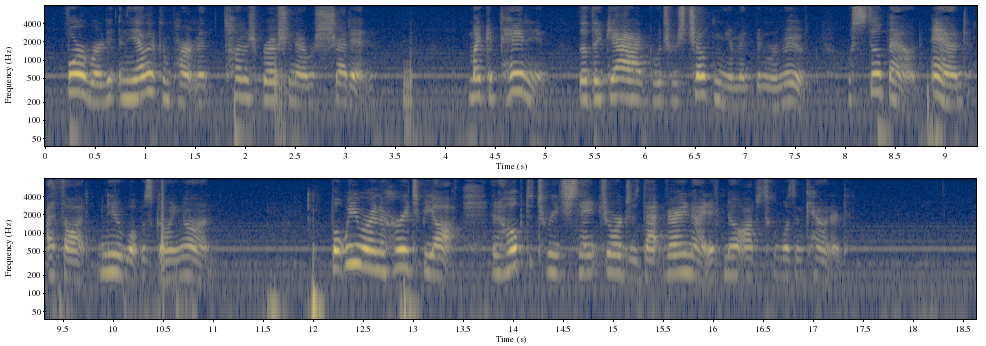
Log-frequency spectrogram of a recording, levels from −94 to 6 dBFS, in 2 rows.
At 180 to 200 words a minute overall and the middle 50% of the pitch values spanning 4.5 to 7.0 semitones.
Yes: average, 185 wpm; wide, 5.5 semitones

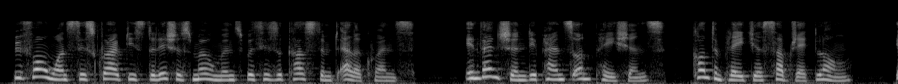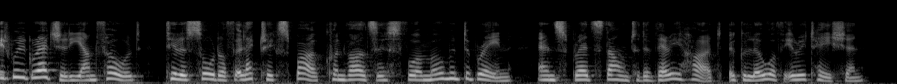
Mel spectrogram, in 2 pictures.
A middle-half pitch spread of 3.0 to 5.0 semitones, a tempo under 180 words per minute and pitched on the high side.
Yes: average, 3.5 semitones; average, 150 wpm; high, 215 Hz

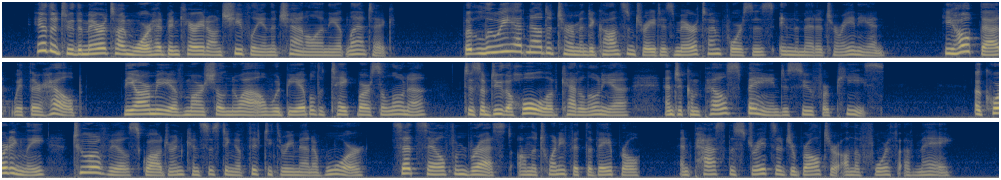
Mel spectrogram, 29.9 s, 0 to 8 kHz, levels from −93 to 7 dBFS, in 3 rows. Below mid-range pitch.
No: high, 190 Hz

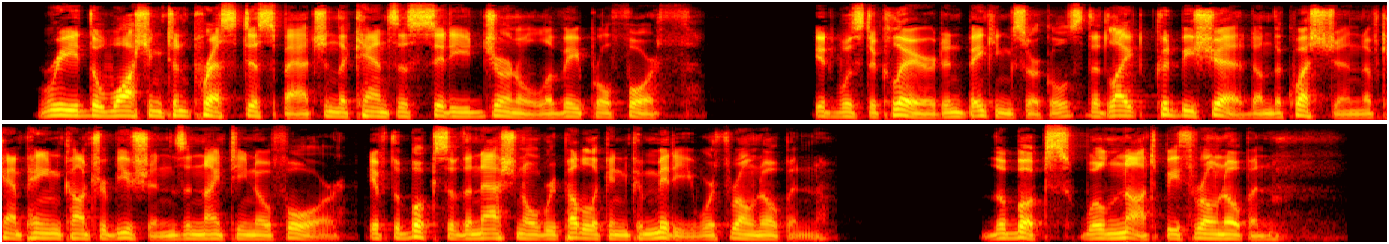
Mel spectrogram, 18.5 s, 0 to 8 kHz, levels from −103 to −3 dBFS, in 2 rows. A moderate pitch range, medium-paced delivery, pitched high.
No: average, 3.8 semitones; average, 160 wpm; low, 105 Hz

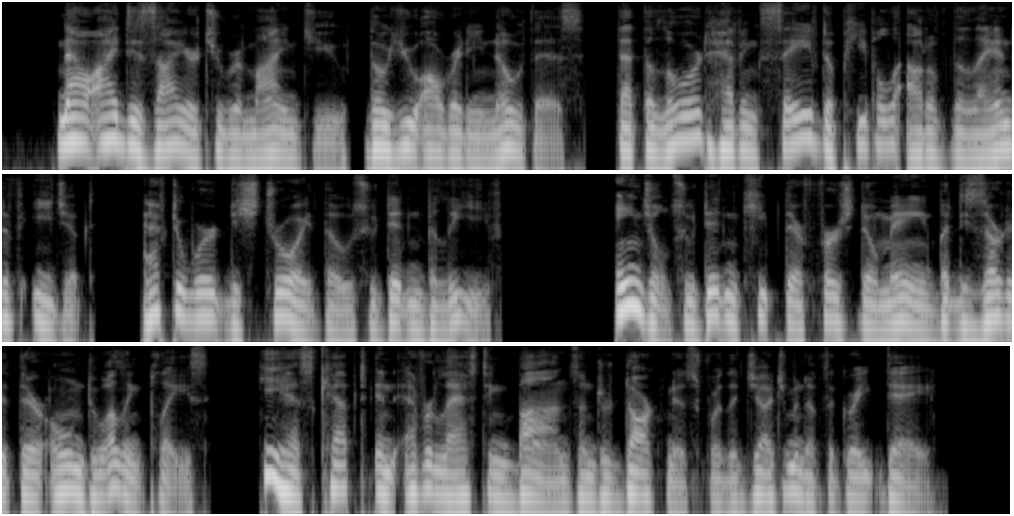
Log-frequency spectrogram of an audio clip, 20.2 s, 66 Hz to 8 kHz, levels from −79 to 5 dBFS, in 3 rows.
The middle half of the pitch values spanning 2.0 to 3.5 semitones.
No: average, 4.4 semitones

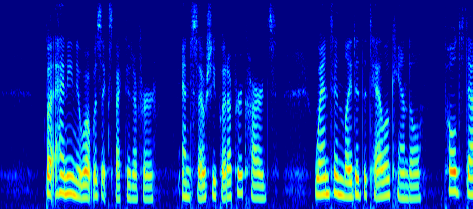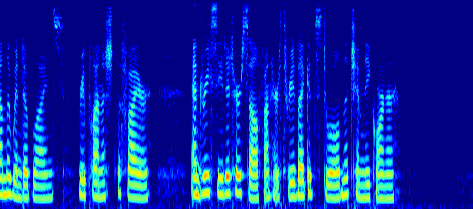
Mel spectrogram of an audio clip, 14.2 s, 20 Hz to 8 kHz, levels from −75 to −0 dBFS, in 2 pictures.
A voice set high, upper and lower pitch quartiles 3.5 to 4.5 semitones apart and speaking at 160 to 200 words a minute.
No: high, 200 Hz; average, 4.9 semitones; average, 175 wpm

